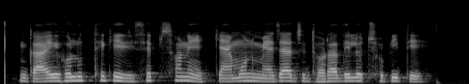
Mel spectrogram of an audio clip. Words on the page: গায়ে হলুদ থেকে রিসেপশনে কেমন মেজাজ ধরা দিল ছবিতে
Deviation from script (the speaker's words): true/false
false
